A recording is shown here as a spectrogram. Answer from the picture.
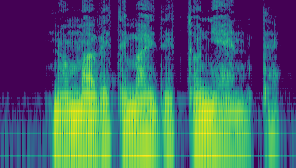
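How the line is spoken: Whisper. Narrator (Italian): Renzo sussurrò

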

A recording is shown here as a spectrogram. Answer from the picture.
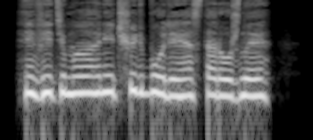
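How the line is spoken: Sighing. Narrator (Russian): вздохнула белый жнец

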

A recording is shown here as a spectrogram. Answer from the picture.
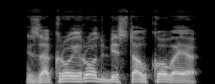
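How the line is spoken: Rude, cutting off. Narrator (Russian): грубо оборвал девушку граф

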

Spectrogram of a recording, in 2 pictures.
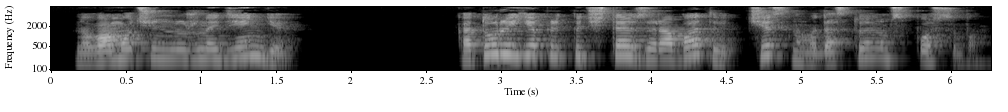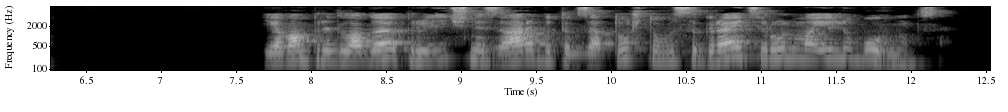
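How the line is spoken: Calm. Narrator (Russian): спокойно кивнул он

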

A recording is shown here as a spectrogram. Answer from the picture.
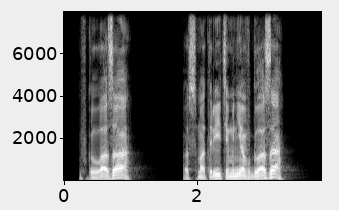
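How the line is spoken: Sudden hypnotic bass yell. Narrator (Russian): Снова вдруг гипнотизерским басом заорал врач

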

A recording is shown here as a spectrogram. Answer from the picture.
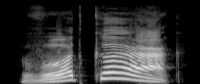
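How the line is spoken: Drawn-out drawl. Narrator (Russian): протянул эльф

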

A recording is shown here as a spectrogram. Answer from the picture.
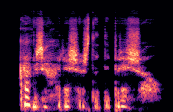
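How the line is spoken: Whisper. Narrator (Russian): шептала

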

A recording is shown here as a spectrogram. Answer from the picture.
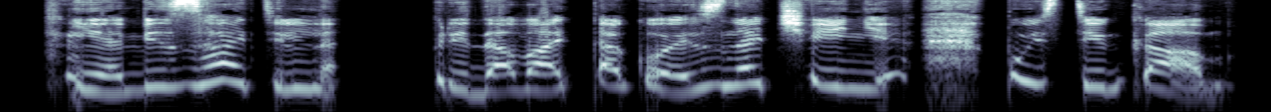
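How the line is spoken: Sobbing. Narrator (Russian): проговорила она сквозь рыдание

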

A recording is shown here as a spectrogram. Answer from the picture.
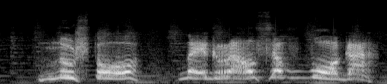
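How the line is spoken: Growl. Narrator (Russian): Ганин рыкнул

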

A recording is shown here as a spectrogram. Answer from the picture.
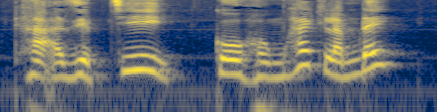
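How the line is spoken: Angry laugh. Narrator (Vietnamese): Tần Thủy San tức đến bật cười

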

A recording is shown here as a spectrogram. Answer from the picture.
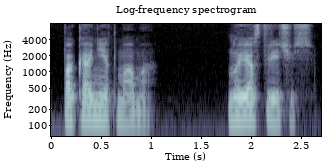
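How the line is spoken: Quiet reply. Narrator (Russian): Дочь также тихо ответила

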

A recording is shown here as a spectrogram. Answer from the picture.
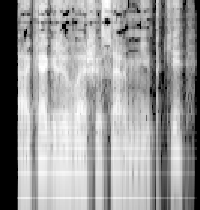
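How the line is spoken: Laughing question. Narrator (Russian): смеясь спросила вдова

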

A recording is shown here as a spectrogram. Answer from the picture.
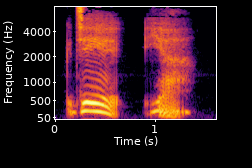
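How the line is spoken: Strained whisper. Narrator (Russian): с трудом прошептал

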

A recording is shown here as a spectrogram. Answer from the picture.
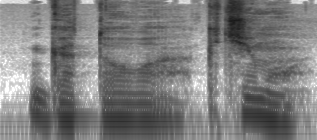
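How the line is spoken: Barely audible whisper. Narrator (Russian): Еле слышно прошептала ведьма

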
